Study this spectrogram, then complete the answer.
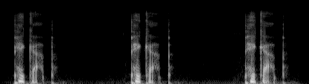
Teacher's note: The K sound stops, but we want to move the K. It becomes pick up.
